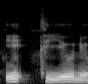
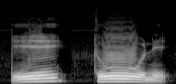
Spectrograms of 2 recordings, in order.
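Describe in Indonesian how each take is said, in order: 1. Bunyi 'y' diucapkan di tengah. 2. Tidak ada bunyi 'y' yang diucapkan di tengah. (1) "Asal katanya i'tiyuni, huruf ketiganya kas kasroti" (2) "Makanya di ya hilangkan ya ya-nya. Jadi ituni"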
